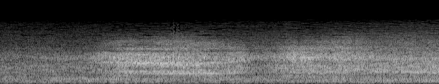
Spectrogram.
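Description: Car tyres screeching as a car slides sideways in a drift. The sound swells about a second in, dips briefly, then rises again.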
